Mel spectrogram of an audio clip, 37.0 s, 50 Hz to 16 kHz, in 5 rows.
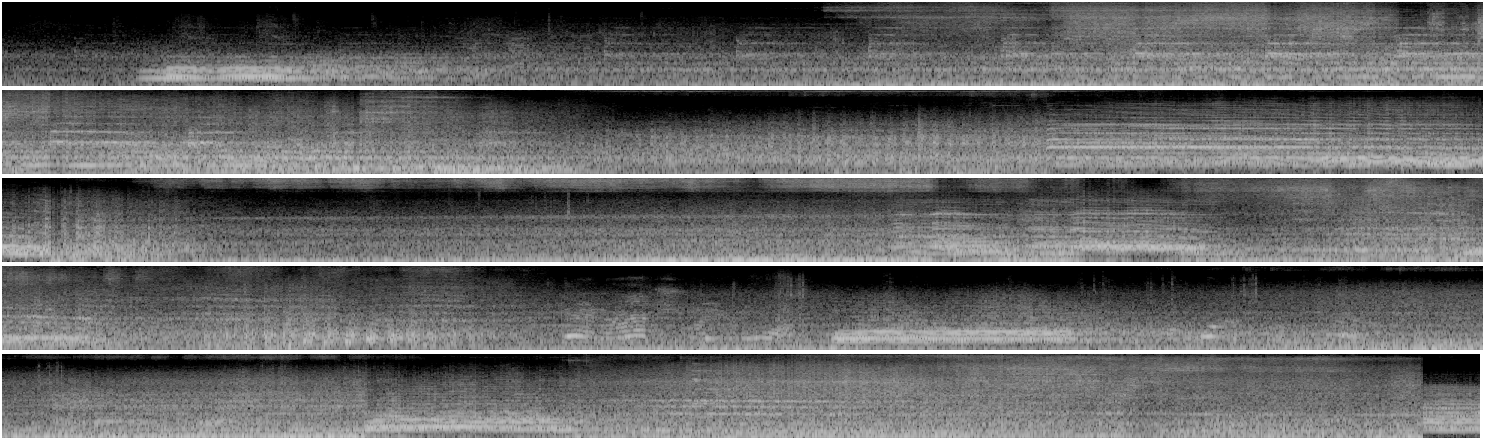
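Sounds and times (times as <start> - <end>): moving trains: 0.0 - 37.0
train horns: 0.6 - 2.7, 4.1 - 10.1, 12.6 - 15.5, 19.1 - 22.9, 26.3 - 28.0, 31.3 - 34.3, 36.6 - 37.0.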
